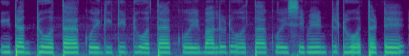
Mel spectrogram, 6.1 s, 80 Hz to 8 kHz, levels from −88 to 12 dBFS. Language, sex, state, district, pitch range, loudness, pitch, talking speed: Bhojpuri, female, Bihar, Muzaffarpur, 220-230 Hz, -24 LUFS, 225 Hz, 115 wpm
